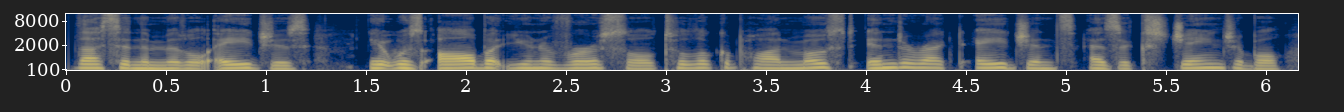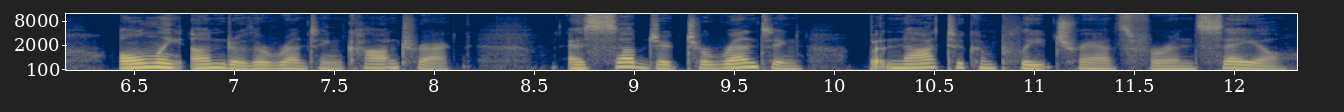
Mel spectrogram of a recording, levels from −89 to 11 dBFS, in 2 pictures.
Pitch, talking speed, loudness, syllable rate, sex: 170 Hz, 165 wpm, -19 LUFS, 5.2 syllables/s, female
